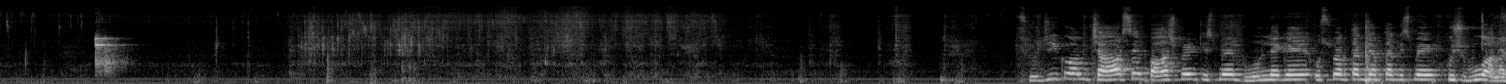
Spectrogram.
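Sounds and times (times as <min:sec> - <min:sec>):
semolina sizzling in ghee: 0:00.0 - 0:08.3
sharp ringing clink: 0:01.0 - 0:01.4
spatula scraping pot: 0:04.0 - 0:13.4.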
